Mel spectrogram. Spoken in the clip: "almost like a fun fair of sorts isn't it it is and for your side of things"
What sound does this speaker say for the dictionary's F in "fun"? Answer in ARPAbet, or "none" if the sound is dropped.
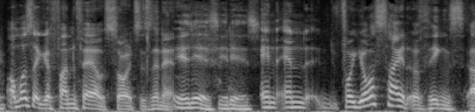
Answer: F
